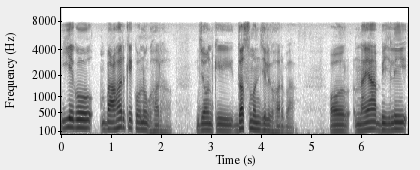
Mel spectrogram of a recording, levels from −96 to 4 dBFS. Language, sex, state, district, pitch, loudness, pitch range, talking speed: Bhojpuri, male, Bihar, Muzaffarpur, 125 Hz, -19 LUFS, 110-145 Hz, 140 wpm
